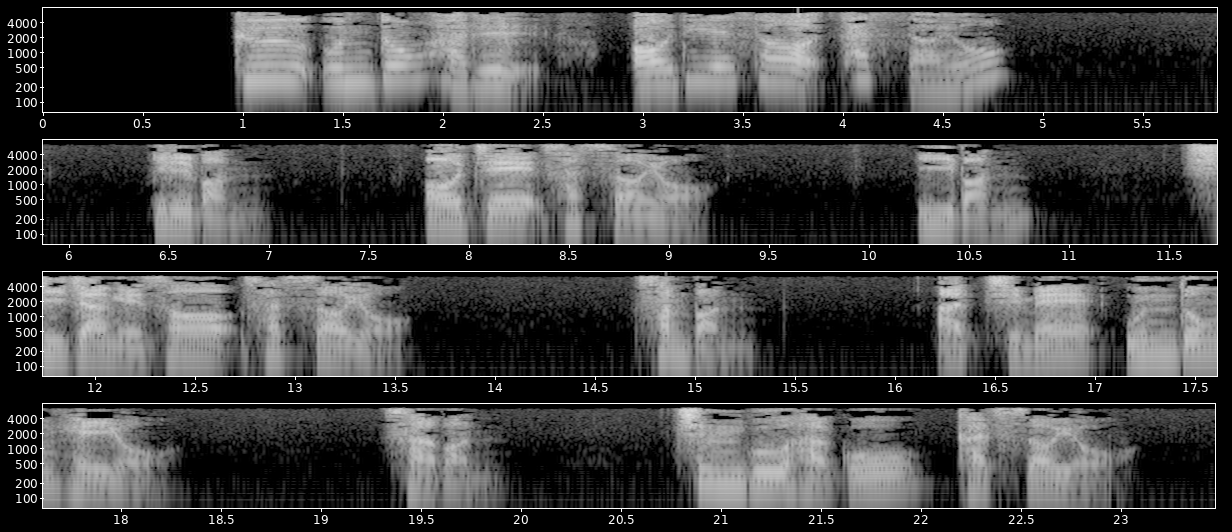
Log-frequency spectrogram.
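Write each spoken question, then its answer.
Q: 그 운동화를 어디에서 샀어요?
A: 2: 시장에서 샀어요.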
